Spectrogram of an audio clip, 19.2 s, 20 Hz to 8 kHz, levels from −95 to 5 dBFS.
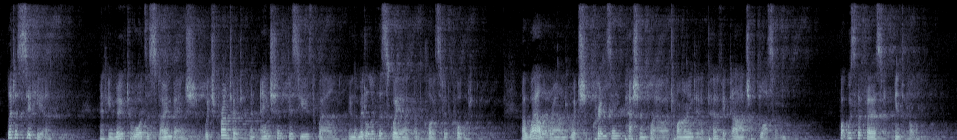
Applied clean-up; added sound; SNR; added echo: none; Bowed string instrument; 18 dB; reverberation time 2.4 s.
